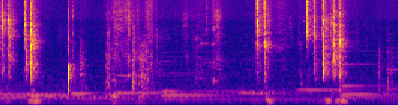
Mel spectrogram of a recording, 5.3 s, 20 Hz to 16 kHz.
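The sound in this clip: Fingers type on a computer keyboard during an online tabletop game session on Roll20: soft, irregular keystroke clicks with a few sharper clacks, while a steady low tone sits underneath.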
